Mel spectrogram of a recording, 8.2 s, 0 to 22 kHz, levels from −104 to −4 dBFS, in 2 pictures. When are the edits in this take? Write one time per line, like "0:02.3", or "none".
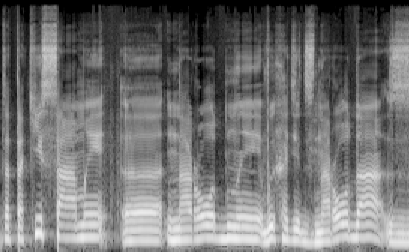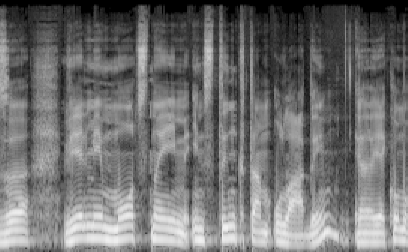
none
